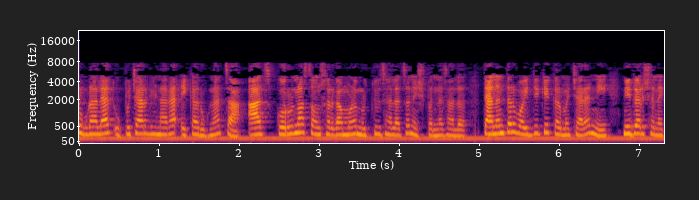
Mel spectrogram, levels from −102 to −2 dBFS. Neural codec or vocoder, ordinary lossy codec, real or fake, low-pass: none; none; real; none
